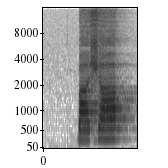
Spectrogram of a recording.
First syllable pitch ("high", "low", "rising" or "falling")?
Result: low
